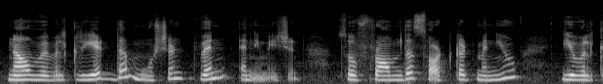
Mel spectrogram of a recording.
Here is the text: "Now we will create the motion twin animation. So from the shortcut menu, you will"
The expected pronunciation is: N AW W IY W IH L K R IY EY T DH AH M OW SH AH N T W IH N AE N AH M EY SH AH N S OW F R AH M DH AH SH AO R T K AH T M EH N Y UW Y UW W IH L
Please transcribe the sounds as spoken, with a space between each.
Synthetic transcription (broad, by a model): N AW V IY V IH L K R IY EY T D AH M OW SH AH N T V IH N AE N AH M EY SH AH N S OW F R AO M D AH S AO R T K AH T M EH N Y UW Y UW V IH L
